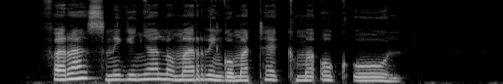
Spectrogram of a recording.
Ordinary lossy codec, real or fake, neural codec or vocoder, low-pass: none; fake; vocoder, 44.1 kHz, 128 mel bands every 512 samples, BigVGAN v2; none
